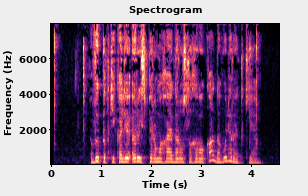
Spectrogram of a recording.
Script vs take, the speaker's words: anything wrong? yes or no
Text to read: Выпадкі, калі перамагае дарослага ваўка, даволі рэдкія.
yes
